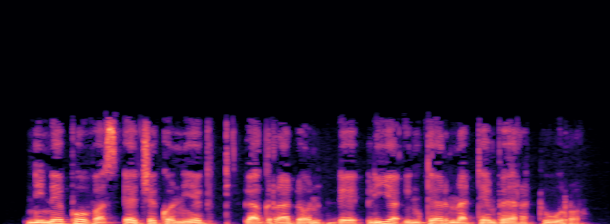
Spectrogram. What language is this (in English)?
Esperanto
